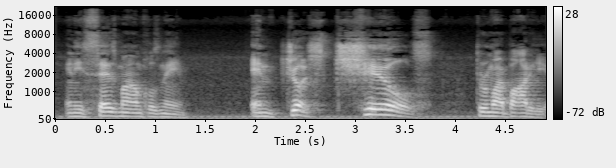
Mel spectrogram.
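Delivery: ordinary delivery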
